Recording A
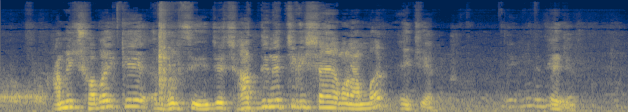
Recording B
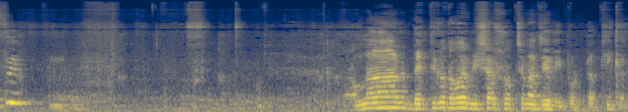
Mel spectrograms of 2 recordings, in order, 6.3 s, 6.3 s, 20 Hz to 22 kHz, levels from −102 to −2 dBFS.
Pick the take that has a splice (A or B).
B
